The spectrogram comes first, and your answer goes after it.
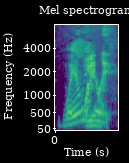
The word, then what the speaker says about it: Whaley: How do you pronounce that? Whaley.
